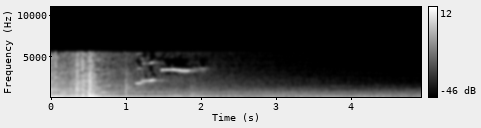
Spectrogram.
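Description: A door creaks open with short, high squeaks over a heavy low rumble, which then fades into a quieter, steady hum.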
